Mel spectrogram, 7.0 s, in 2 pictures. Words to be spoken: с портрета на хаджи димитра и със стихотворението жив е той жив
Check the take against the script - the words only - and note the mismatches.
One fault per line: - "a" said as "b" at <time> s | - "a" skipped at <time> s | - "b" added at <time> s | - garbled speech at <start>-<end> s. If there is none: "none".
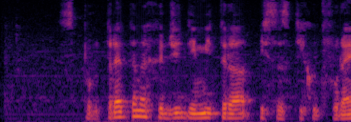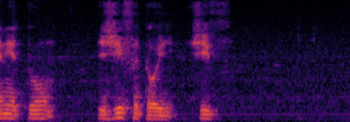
none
